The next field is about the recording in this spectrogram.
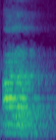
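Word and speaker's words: honour: ऑनर इसी तरीके का शब्द होता है, ऑनर, इसको हानर नहीं पढ़ेंगे, ऑनर।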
